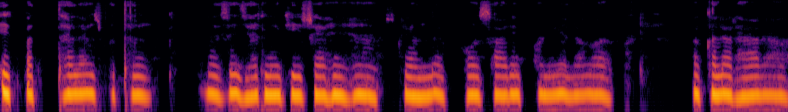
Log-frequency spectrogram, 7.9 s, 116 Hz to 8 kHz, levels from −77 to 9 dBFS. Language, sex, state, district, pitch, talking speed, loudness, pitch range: Hindi, female, Bihar, Araria, 225 Hz, 145 wpm, -18 LUFS, 220-230 Hz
